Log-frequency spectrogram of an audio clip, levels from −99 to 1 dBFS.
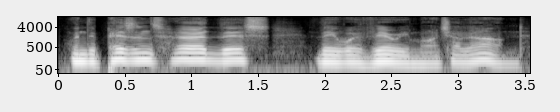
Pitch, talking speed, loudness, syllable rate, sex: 120 Hz, 170 wpm, -15 LUFS, 5.0 syllables/s, male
